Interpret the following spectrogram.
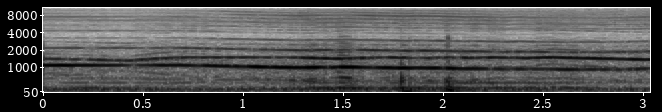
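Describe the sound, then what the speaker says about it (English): A hook-and-ladder fire engine's siren wails at a St. Patrick's Day parade, a steady high tone sounding over street noise, moderately loud, with brief knocks and voices in the crowd. "I think the size of the sirens kind of match the size of this hook and ladder"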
